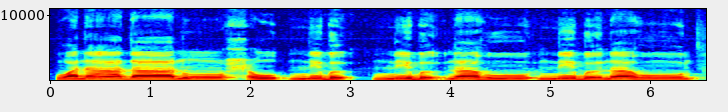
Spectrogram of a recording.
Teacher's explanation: اب اس سے پہلے نون ہے، تو ہم کیا کریں گے، نون کو با کے ساتھ ملا کر پڑھیں گے، یہ بھی حروف قلقلہ با ہے، اس کو بھی ہلا کر پڑھیں گے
